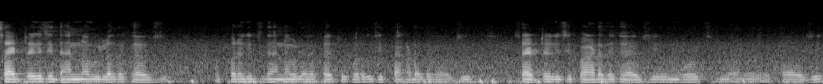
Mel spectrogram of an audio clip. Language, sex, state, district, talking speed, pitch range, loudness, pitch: Odia, male, Odisha, Malkangiri, 165 wpm, 115-120 Hz, -19 LUFS, 120 Hz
